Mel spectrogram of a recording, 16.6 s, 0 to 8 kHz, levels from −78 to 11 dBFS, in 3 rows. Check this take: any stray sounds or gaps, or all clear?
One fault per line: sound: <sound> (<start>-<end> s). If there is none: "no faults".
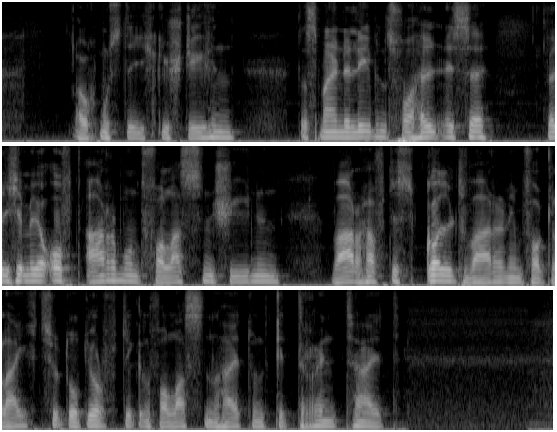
no faults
